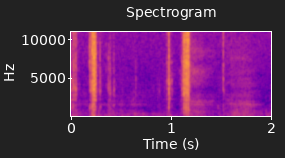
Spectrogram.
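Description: Smith & Wesson 1911 E-Series .45 ACP pistol being reloaded by hand: sharp metallic clicks, one about a quarter second in, then a faint click and a louder one about a second later.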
